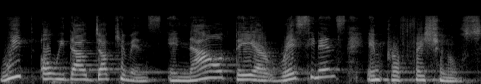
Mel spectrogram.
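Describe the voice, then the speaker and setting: A woman speaks fairly slowly in a fairly high, somewhat breathy voice. Her pitch swings very widely. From El Salvador. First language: Spanish. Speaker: school board member and candidate. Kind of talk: candidate forum answer.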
